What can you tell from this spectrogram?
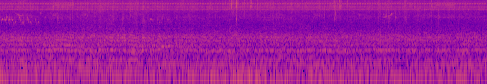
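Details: A courting pair of Osmia rufa, the red mason bee, fills the recording with an unbroken, even buzzing drone, low and dense, with slight flickers of higher rustle.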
